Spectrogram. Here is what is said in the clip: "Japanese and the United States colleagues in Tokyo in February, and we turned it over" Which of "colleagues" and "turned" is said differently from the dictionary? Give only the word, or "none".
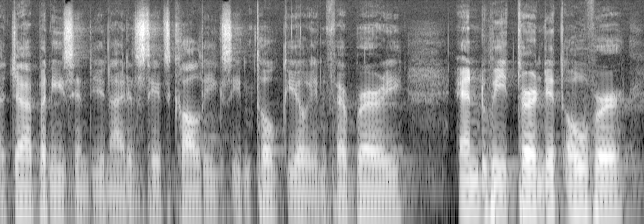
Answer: colleagues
